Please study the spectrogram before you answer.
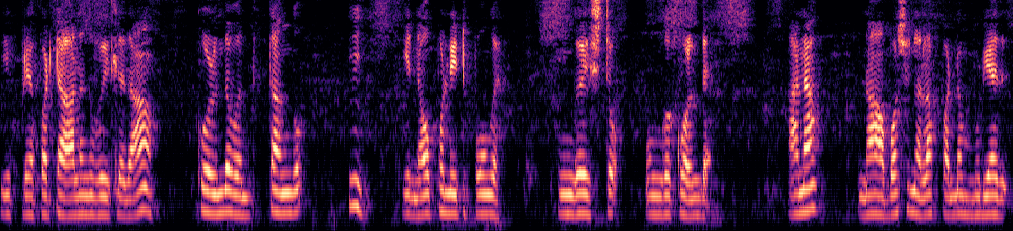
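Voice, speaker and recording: A woman's voice: high-pitched, a little mellow, a little hiss or hum, natural voice. A woman voicing a stern, principled female doctor in a cartoon serial, lecturing her patients firmly. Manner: firm, lecturing.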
